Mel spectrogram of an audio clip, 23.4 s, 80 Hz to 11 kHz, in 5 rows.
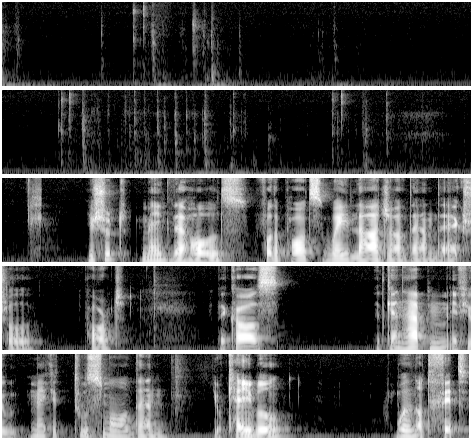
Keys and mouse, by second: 1.4 ctrl+shift+click, 1.9 s, 5.3 ctrl+shift+click, 5.7 g, 6.1 x, 6.3 y, 6.6 x, 8.0 ctrl+shift+click, 9.7 KP_1, 9.7 KP_9.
